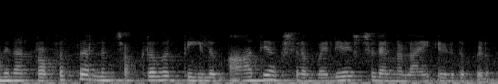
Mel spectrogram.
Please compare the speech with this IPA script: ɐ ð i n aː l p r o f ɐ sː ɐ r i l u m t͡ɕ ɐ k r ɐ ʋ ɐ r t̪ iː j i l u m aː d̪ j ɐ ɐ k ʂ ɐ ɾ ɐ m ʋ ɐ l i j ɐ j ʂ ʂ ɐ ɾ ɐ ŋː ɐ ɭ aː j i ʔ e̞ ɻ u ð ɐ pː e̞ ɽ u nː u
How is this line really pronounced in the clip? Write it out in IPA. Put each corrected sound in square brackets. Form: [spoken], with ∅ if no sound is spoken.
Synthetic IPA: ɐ ð i n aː l p r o f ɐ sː ɐ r i l u m t͡ɕ ɐ k r ɐ ʋ ɐ r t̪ [i] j i l u m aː d̪ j ɐ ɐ k ʂ ɐ ɾ ɐ m ʋ ɐ l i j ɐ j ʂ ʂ ɐ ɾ ɐ ŋː ɐ ɭ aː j i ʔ e̞ ɻ u ð ɐ pː e̞ ɽ u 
